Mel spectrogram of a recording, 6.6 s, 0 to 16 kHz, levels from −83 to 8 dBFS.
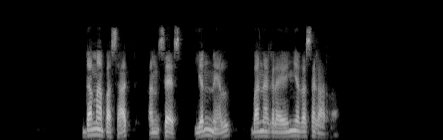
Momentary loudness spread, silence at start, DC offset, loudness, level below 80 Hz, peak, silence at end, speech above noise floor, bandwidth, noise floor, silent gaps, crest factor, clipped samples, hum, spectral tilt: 10 LU; 1.25 s; under 0.1%; -22 LUFS; -64 dBFS; -2 dBFS; 1.6 s; over 69 dB; 8.2 kHz; under -90 dBFS; none; 22 dB; under 0.1%; none; -3.5 dB/octave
